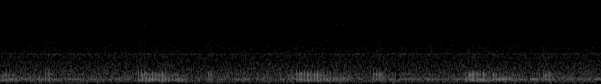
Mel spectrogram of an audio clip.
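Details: Contented purring from Heidi, a 14-year-old cat from the Humane Society of New York City, massaged in the sun; gentle low hum punctuated by fuller throbbing bursts around every one and a half seconds.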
